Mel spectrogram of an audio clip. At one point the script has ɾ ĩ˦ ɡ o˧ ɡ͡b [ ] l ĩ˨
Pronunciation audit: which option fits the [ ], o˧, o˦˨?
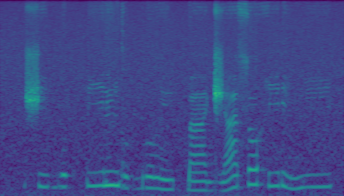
o˧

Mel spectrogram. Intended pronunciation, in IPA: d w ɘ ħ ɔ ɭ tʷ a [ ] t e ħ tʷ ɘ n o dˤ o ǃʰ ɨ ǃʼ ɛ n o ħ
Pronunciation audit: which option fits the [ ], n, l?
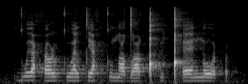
l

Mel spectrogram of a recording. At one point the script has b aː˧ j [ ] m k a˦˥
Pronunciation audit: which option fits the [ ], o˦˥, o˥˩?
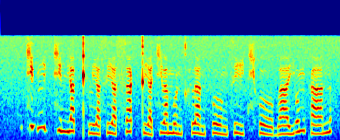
o˥˩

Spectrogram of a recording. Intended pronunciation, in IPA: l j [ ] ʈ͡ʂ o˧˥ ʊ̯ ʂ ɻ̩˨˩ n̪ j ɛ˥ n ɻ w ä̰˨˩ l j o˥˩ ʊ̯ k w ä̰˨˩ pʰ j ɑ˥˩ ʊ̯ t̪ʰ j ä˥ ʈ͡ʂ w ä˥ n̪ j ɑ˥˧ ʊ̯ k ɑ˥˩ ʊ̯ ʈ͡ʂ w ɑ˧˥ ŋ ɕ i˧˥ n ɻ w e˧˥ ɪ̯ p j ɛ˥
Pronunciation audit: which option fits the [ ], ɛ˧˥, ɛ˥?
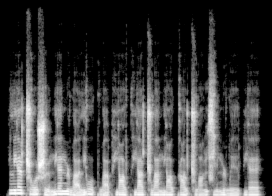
ɛ˥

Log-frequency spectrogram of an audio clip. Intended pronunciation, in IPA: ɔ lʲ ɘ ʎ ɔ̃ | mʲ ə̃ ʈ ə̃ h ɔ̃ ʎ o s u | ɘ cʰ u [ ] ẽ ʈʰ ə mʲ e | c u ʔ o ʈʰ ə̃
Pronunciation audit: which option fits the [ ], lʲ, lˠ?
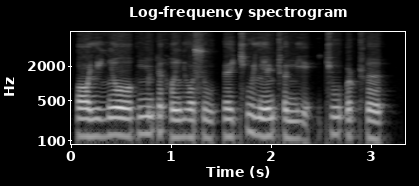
lʲ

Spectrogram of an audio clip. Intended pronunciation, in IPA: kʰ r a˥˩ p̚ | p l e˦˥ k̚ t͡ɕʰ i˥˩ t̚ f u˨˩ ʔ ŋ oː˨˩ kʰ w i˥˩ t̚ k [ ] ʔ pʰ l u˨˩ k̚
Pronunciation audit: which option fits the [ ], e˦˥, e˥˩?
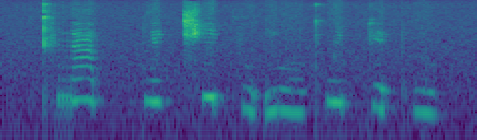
e˦˥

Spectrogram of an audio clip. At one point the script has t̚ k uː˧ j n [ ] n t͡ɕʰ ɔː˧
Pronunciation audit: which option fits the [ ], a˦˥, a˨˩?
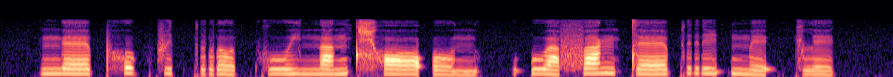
a˦˥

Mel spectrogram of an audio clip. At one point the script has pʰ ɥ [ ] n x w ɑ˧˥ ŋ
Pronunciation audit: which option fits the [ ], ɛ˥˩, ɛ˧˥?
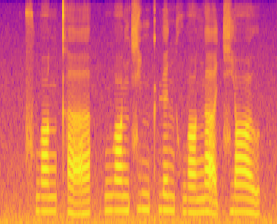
ɛ˥˩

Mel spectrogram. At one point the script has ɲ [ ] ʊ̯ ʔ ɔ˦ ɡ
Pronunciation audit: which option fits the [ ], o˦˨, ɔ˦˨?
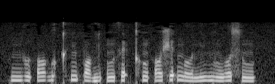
o˦˨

